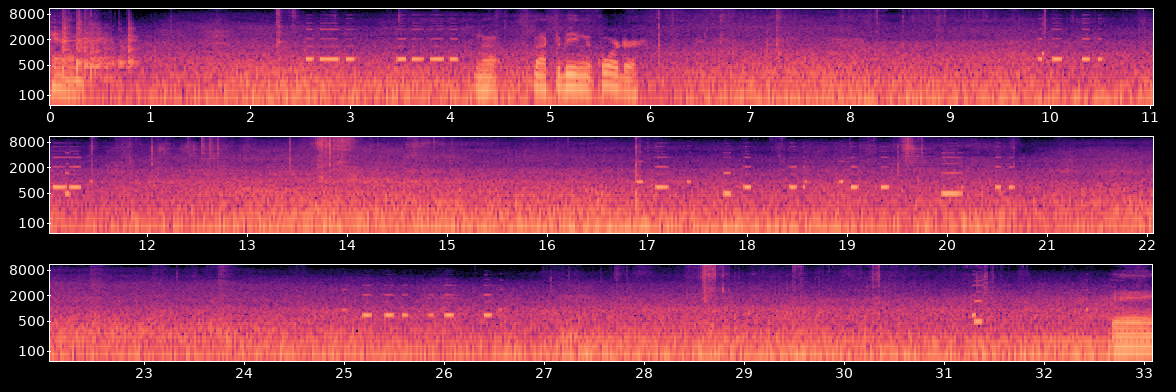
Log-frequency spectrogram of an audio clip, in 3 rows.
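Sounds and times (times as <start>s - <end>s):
metal detector beeping: 2.4s - 4.4s, 9.8s - 11.5s, 16.9s - 20.8s, 24.9s - 26.7s, 31.2s - 31.6s.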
